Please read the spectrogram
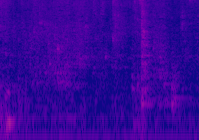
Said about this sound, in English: Right, so, let's wash this bad boy up.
